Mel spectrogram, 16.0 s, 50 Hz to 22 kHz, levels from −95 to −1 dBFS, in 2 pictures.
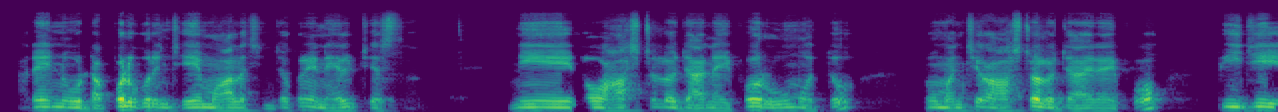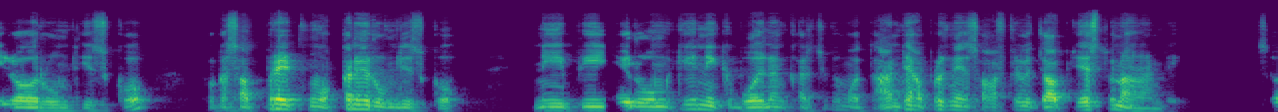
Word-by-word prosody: అరే, 120 - -1
నువ్వు 110 -1 0
డబ్బుల - - +7
గురించి 110 -2 -6
ఏం 110 - -1
ఆలోచించకు, 105 0 -9
నేను 105 - -6
హెల్ప్ 115 0 -7
చేస్ - - -8 0.8
నే 110 +1 0 0.3
నువ్వు 110 -1 0
హాస్టల్లో 105 +2 -4
జాయినయిపో, 100 +3 -3
రూమొద్దు. 105 -2 -7 0.5
నువ్వు 110 0 -6
మంచిగా 105 0 -4
హాస్టల్లో 100 +1 +4
జాయినయిపో, 95 -1 -5 0.5
పీజీలో 120 -1 +1
రూమ్ 105 0 -5
తీసుకో. 105 - -7 0.5
ఒక - - -7
సపరేట్, 165 -1 +8
నువ్వొక్కనివే 160 -1 +3
రూమ్ 115 -2 -4
తీసుకో. 110 -1 -7 0.6
నీ 120 - -1 0.2
పీజీ 120 +1 0
రూమ్‌కి, 125 +5 -1
నీకు 135 - -2
భోజనం 115 +1 +1
ఖర్చుకు - - -14
మొత్తం - - -7
అంటే, - - 0
అప్పుడికి - - -3
నేను - - -3
సాఫ్ట్‌వేర్‌లో 135 -1 -7
జాబ్ 115 0 +6
చేస్తున్నానండి. 95 -9 0 0.6
సో, - - -6
110 Hz, 150 wpm, -25 LUFS, 105-120 Hz, 0.8 s, సపరేట్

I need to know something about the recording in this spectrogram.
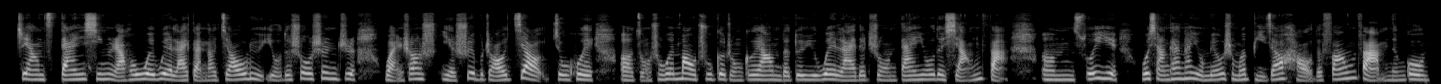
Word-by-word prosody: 这 260 - +3
样 225 -2 0
子 - - -1
担 230 +1 +2
心。 245 0 +4
然 185 -3 +4
后 225 +1 -1
为 245 -1 +4
未 250 0 +3
来 195 0 +2
感 - - -2
到 190 +1 -6
焦 220 +4 +1
虑， 255 -3 -3
有 195 -1 -8
的 220 - -4
时 245 +6 -1
候 255 - +2
甚 260 0 -2
至 245 0 -1 0.3
晚 220 - 0
上 255 0 0
睡 - - -3
也 215 -5 -3
睡 270 +8 0
不 230 - -8
着 205 -1 +1
觉， 220 - +4
就 225 -1 -1
会 220 -2 +1 0.3
呃， 200 -1 0
总 180 -1 -7
是 230 - -5
会 250 +2 0
冒 250 -2 +4
出 240 +1 -4
各 245 - +1
种 200 -3 -9
各 220 - -3
样 215 -1 +2
的 195 -1 -5
对 215 +2 -1
于 210 - -2
未 235 +1 +2
来 190 -1 +1
的 205 0 -5
这 - - -6
种 195 -2 -7
担 205 +2 -1
忧 225 0 -2
的 230 -1 -2
想 200 +5 +2
法。 265 - +2 0.3
嗯， 215 -1 -4
所 255 +4 +2
以 270 -4 0 0.2
我 255 - +3
想 215 -4 +2
看 255 +2 -1
看 275 +1 0
有 235 - -2
没 205 +1 -5
有 235 +3 -1
什 240 - -1
么 225 - -1
比 205 -7 -10
较 230 +5 +3
好 200 -7 -2
的 190 - -8
方 250 +7 0
法 185 -9 +7
能 200 +1 -11
够 225 -2 +1
225 Hz, 305 characters per minute, -24 LUFS, 205-245 Hz, 0.3 s, 法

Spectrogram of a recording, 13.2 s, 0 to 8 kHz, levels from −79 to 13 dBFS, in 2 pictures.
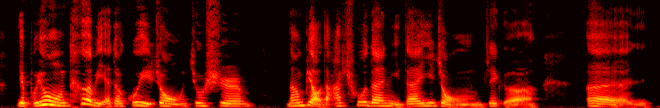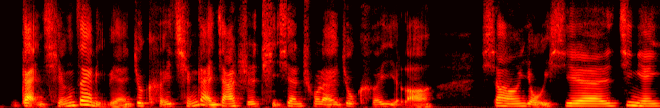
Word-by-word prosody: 也 410 - +5
不 390 - -2
用 260 -8 +7
特 310 +9 +4
别 - - 0
地 180 -1 -2
贵 205 0 +1
重， 175 -2 0
就 200 +2 -4
是 185 - -2 0.3
能 210 +3 -1
表 235 - +5
达 200 - -3
出 240 +4 -4
的 210 -4 +2
你 185 -7 -3
的 175 +4 0
一 205 +2 -1
种 285 +6 -2
这 185 - -3
个， - - -2 0.5
呃， 180 -3 +1 0.5
感 - - +5
情 205 +7 -3
在 280 +1 +6
里 - - -5
边 - - -4
就 200 - 0
可 185 - -7
以， 170 - -2
情 170 - -4
感 145 - +2
价 175 - +2
值 175 -3 -4
体 170 - -8
现 175 -3 -3
出 175 -1 -7
来 155 -2 0
就 150 +5 -5
可 150 -4 -10
以 170 - -4
了。 - - -2 0.5
像 185 -3 0
有 - - 0
一 - - -3
些 185 -1 +3
纪 225 +4 -3
念 185 -3 +1
190 Hz, 220 characters per minute, -24 LUFS, 175-210 Hz, 0.5 s, 用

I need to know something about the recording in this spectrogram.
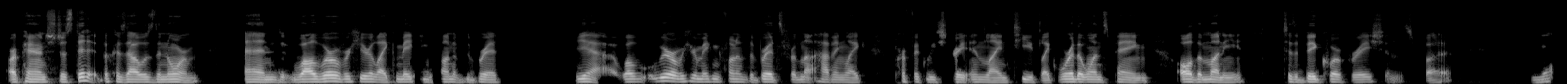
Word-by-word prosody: our 115 - +4
parents 115 -3 +2
just 115 -2 -2
did 170 +1 +6
it - - -3
because 125 -3 -3
that 120 - +5
was 115 -1 +2
the 115 - 0
norm, 115 -4 +2 0.4
and 115 -1 +1
while 125 +2 +6
we're 145 +3 +7
over 125 -2 +1
here 130 +1 +1
like 105 -1 -1
making 120 -1 -2
fun 120 -1 -1
of 105 -1 -7
the 110 - -7
Brits 110 0 -1 0.7
Yeah, 130 -2 +2 0.2
well, 125 +1 0
we're 155 +2 +5
over 130 -1 +2
here 140 -1 -2
making 125 0 -1
fun 130 - -3
of 120 -3 -7
the 110 - -5
Brits 120 -1 +1
for 115 - -6
not 115 +5 -4
having, 115 -2 -3
like, 100 -1 -5 0.3
perfectly 115 - -6
straight 110 +1 -3
inline 105 -3 -2
teeth, 110 0 -4
like, 95 0 -4
we're 125 +2 +4
the 125 -1 +5
ones 115 -2 0
paying 105 -5 -3 0.3
all 125 0 +6
the 120 - +2
money 105 0 -1 0.4
to - - -3
the 115 - -3
big 120 +4 +3
corporations, 115 0 -5
but - - -7 0.8
yeah. 120 +7 -6
115 Hz, 205 wpm, -24 LUFS, 110-125 Hz, 0.8 s, we're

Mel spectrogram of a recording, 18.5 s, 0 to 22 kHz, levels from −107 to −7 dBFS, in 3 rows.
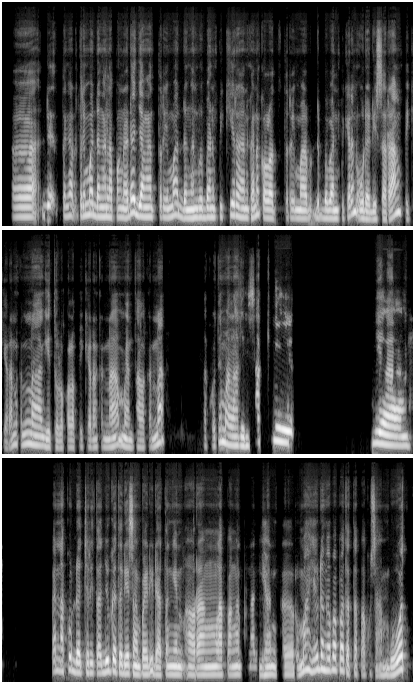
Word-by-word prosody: eee 170 0 +1 0.2
de 185 - 0 0.2
tenga 185 +1 -4
terima 200 +3 0
dengan 175 -1 +1
lapang 165 0 -3
dada 245 +11 +5
jangan 180 -4 +3
terima 170 +3 -2
dengan 150 -3 +2
beban 165 +1 +1
pikiran, 170 0 -1
karena 160 - -1
kalau 150 -1 +2 0.2
terima 145 -2 -1
d - - -12
beban 145 -1 +1
pikiran 150 - -2
udah 140 -2 +1
diserang 140 - -1
pikiran 180 -8 -12
kena 175 -2 -1
gitu 130 -2 -6
loh 120 - -11
kalau 125 -1 -9
pikiran 130 -1 -12
kena, 135 +3 -4
mental 130 -3 -4
kena, 150 +11 -3 0.6
takutnya 225 - -7
malah 165 -4 +1
jadi 155 -1 0
sakit. 215 +2 +4 1.2
Iya, 200 -1 +6 1.2
kan 195 +2 -7
aku 195 - -10
udah 175 -3 +3
cerita 170 -1 -2
juga 195 +2 +4
tadi 160 -1 +3
sampe 145 -2 +3
didatengin 140 -1 +1
orang 140 0 +1
lapangan 140 0 -2
penagihan 135 +1 -4
ke - - -10
rumah 220 - -1
ya - - -2
udah 240 - +2
gak 210 - 0
papa 215 - +2
tetep 155 - -10
aku 160 - -15
sambut, 150 - +2
160 Hz, 175 wpm, -24 LUFS, 140-185 Hz, 1.2 s, Iya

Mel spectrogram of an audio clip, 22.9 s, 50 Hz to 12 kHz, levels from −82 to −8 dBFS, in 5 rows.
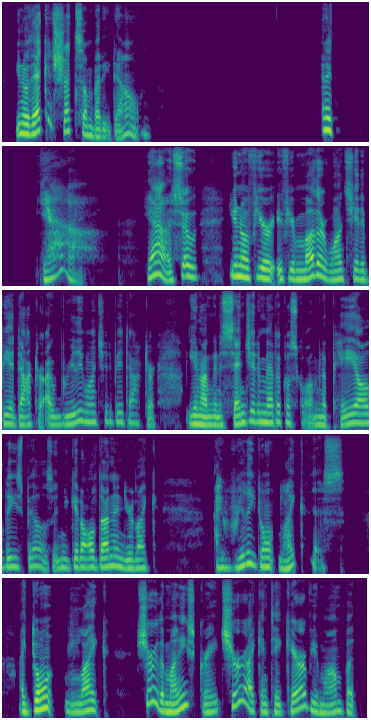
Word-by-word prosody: You - - -1
know, 190 - +7
that 215 +7 +7
can 465 - -6
shut 240 -6 +3
somebody 155 -7 -1
down. 185 -2 -7 2.1
And 265 0 +6
it 250 - 0 0.9
yeah! - - -3 0.8
Yeah, 225 - +3
so, 215 +5 +3 0.4
you 225 -3 +2
know, 210 -2 +7
if 195 +2 -3
your 185 -3 +4
if 170 0 -2
your 170 - 0
mother 195 +7 +4
wants 165 +1 -2
you 175 - -1
to 160 - -3
be 160 +1 -3
a 155 - -2
doctor, 145 +2 -3
"I - - 0
really 150 +7 -3
want 190 -3 -5
you - - -8
to 190 - -10
be 185 0 -6
a - - -6
doctor," 165 -2 -9 0.4
you 155 +1 0
know, 150 - +4
"I'm 140 0 +3
gonna 140 -1 -1
send 155 +5 +2
you 205 - 0
to 190 - -3
medical 180 -1 -1
school, - - -4
I'm 140 - -5
gonna 140 -1 -2
pay 145 +9 -3
all 175 0 +2
these 175 0 -3
bills," 175 -5 -7
and 155 +2 -5
you 155 - -8
get 170 +2 -2
all 170 0 +2
done 170 +3 +3
and 180 -4 -1
you're 150 0 -2
like, 155 0 -4 0.7
"I 160 - -2
really 200 +8 0
don't 175 -2 -2
like 155 +9 -4
this, - - -6 0.5
I 160 - +2
don't 190 +9 +5
like 165 +4 0 0.3
sure, 330 +2 +2
the 170 - +2
money's 180 - +4
great, 155 +2 -4
sure, 350 +8 +5
I - - +3
can 160 -2 -4
take 145 -1 -4
care 185 +8 +3
of 255 - -4
you, 160 - 0
mom, 145 +3 -2
but, - - -4
170 Hz, 200 wpm, -25 LUFS, 155-190 Hz, 2.1 s, know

